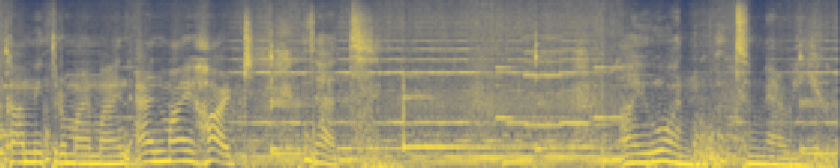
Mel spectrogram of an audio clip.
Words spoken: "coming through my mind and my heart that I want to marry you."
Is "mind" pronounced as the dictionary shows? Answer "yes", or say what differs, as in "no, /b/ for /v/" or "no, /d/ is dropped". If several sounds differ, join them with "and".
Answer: yes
